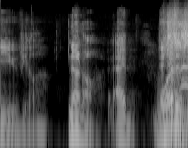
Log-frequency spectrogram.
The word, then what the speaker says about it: uvula: all right so Ben I would also say uvila no no I what does it I like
